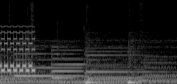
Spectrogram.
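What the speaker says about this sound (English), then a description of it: "It won't stop ringing." A telephone rings in the video game AI: The Somnium Files, a loud, continuous electronic trill with layered tones, heard alone and close.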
